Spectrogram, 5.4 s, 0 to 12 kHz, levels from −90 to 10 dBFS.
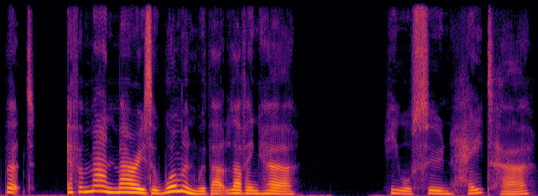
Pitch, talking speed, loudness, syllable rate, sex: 210 Hz, 165 wpm, -18 LUFS, 4.6 syllables/s, female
